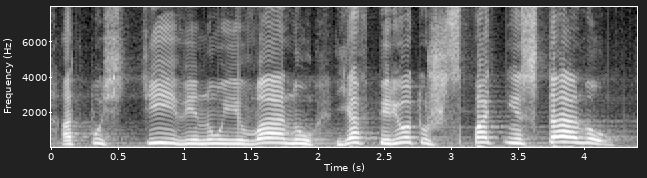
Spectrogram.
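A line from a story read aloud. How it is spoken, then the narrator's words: Sobbing plea. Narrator (Russian): Иванушка заплакал и, рыдаючи, просил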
